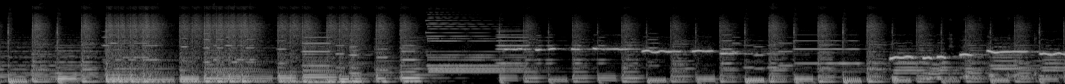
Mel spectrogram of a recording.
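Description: A whistled melody in a children's song, taking over after a loud instrumental opening and continuing as a clear, bright line above a bouncy, steady musical beat.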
